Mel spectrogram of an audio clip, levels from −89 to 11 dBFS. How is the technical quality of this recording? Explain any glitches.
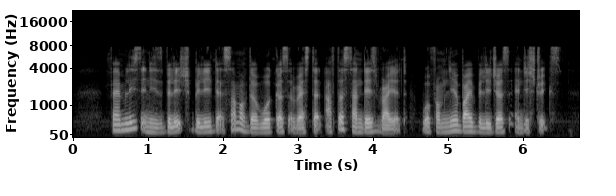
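No glitches can be heard in this speech recording. It carries the sound of a Bluetooth mSBC headset link, with speech reaching up to about 8 kHz and a light grain on the louder sounds, as that wideband codec normally gives.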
